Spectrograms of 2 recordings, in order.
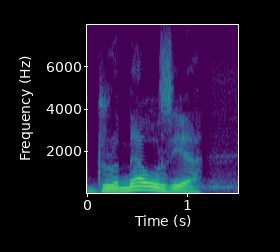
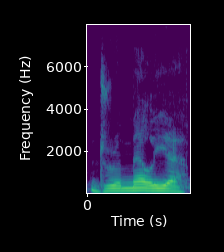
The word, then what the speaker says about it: Drumelzier: So from then on, it appears as Drumelzier, but it's actually pronounced Drumelzier because that Z with a tail is pronounced a Y.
